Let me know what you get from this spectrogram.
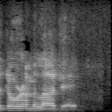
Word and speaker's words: Dora Milaje: Yeah, they are the Dora Milaje.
